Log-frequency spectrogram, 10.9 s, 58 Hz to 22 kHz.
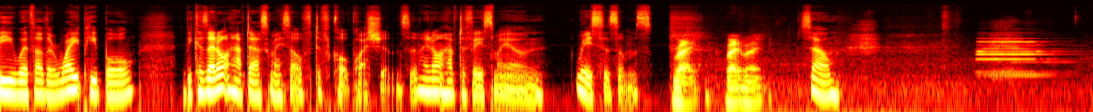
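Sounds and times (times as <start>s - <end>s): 
speech: 0.0s - 8.8s
car horn honking on a New York street: 9.8s - 10.9s.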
